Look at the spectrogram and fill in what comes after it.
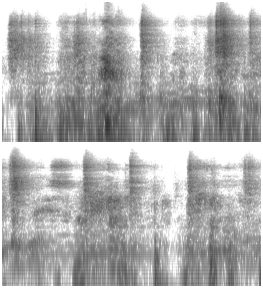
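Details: Playful pair of dogs, a Rhodesian ridgeback with a Lhasa apso Jack Russell cross, romping together; rough growly yaps and whimpers come in irregular bursts about once a second amid scuffling, with a few spoken words.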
